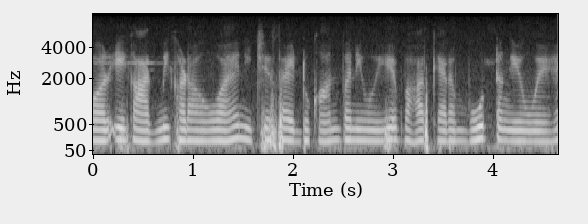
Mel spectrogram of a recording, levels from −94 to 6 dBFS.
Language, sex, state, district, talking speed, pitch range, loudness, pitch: Hindi, female, Maharashtra, Mumbai Suburban, 220 wpm, 195-210 Hz, -17 LUFS, 195 Hz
